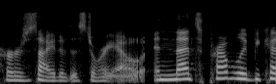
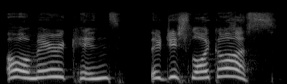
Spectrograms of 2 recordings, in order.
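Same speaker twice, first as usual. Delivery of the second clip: bad British accent; 6 semitones higher than usual. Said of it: "that was terrible accent work".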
